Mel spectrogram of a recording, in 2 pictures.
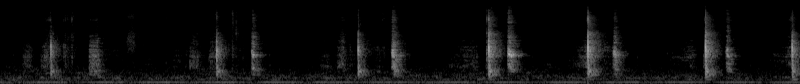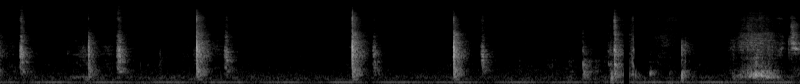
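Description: Kitchen knife slicing a porcini mushroom stem on a plastic cutting board: short, sharp taps as the blade goes through and meets the board, about one or two a second, often in pairs.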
